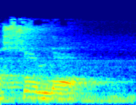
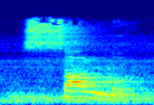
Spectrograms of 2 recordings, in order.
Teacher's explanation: você dá ênfase na penúltima sílaba. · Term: Paroxítonas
